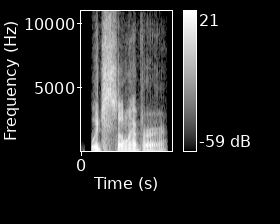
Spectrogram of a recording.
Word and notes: whichsoever: American English

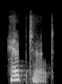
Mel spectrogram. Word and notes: heptad: Indian

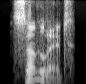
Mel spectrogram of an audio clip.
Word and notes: sunlit: British English

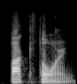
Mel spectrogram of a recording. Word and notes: buckthorn: American English

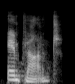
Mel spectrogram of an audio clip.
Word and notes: implant: Indian

